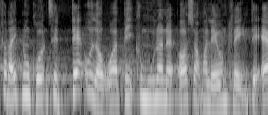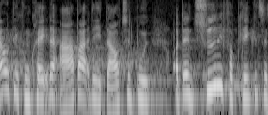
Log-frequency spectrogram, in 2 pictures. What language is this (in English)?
Danish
